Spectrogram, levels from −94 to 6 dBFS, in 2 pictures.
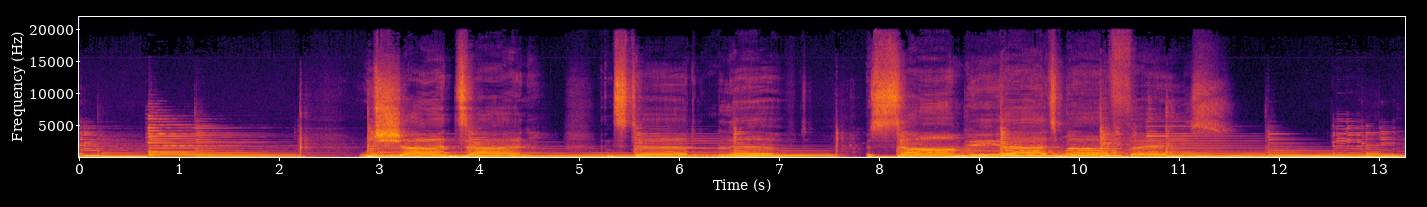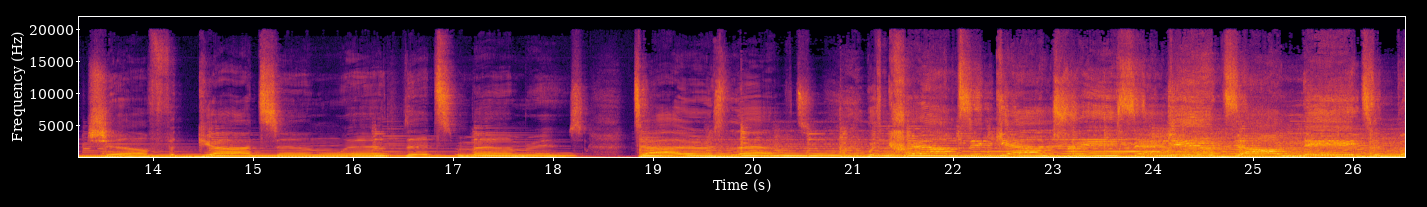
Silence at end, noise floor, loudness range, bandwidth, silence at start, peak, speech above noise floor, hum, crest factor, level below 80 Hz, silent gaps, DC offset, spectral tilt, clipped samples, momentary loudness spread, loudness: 0 s; -38 dBFS; 6 LU; 20 kHz; 0 s; 0 dBFS; 26 dB; none; 12 dB; -30 dBFS; none; under 0.1%; -5 dB/octave; under 0.1%; 9 LU; -13 LUFS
